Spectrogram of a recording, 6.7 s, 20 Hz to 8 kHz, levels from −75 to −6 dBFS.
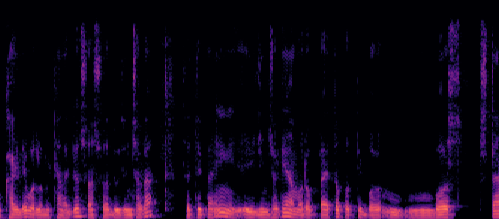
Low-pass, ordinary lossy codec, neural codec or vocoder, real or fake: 7.2 kHz; none; none; real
